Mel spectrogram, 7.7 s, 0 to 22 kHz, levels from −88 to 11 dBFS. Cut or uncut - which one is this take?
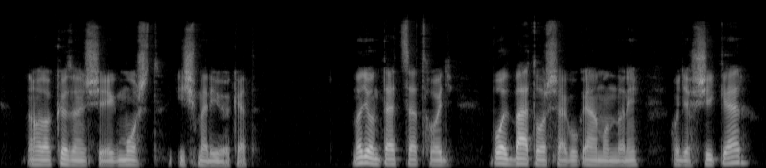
uncut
